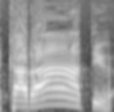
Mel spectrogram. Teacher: Quando eu falo a palavra caráter, a penúltima é a mais forte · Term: paroxítona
